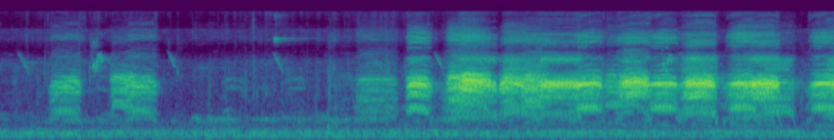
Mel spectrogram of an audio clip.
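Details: Crows contesting food: a few scattered caws at first, then a rapid, insistent run of loud, grating caws repeated about once every half second.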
